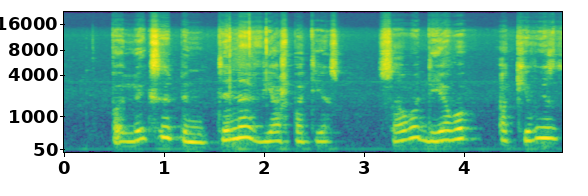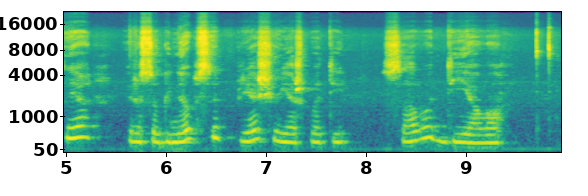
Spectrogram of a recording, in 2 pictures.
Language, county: Lithuanian, Vilnius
